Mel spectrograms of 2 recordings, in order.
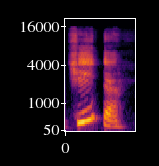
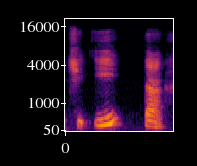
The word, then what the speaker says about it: chiita: me preguntan pero profesor por qué no es Chita chi ta dos sílabas no es chiita por qué Porque la i es una vocal cerrada y la otra I también es una vocal cerrada y una característica es que son I I Son igualitas y la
